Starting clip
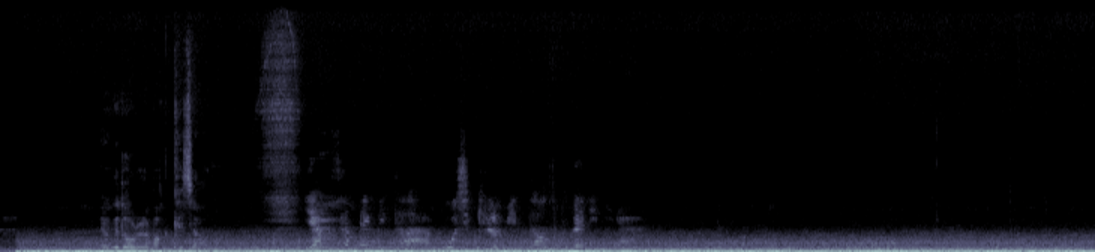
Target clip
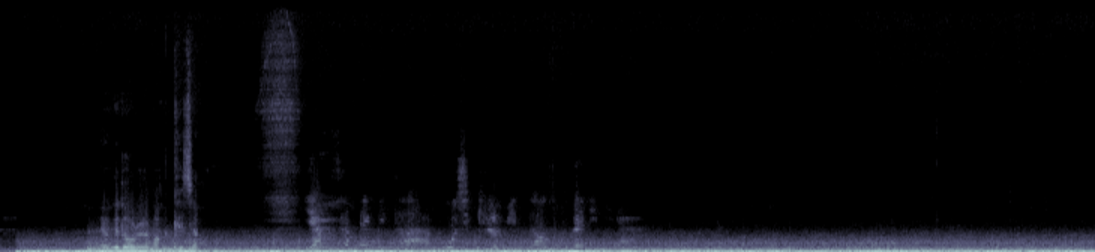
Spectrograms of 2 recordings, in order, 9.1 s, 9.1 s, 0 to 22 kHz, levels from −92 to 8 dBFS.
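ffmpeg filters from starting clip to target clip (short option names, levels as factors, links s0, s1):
-filter_complex "[0:a]asettb=1/sr,asplit=3[s0][s1][s2];[s0]atrim=end=0.724[s3];[s1]atrim=start=0.72:end=1.64,asetpts=PTS-STARTPTS,afade=t=in:d=0.004:c=qsin,afade=t=out:st=0.916:d=0.004:c=qsin,equalizer=f=125:t=o:w=1:g=6,equalizer=f=250:t=o:w=1:g=11,equalizer=f=500:t=o:w=1:g=7,equalizer=f=2000:t=o:w=1:g=12[s4];[s2]atrim=start=1.636[s5];[s3][s4]acrossfade=d=0.004:c1=hsin:c2=qsin[s6];[s6][s5]acrossfade=d=0.004:c1=qsin:c2=hsin,asplit=2[s7][s8];[s8]adynamicsmooth=sensitivity=5:basefreq=1100,volume=0.794[s9];[s7][s9]amix=inputs=2:normalize=0,volume=0.841"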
